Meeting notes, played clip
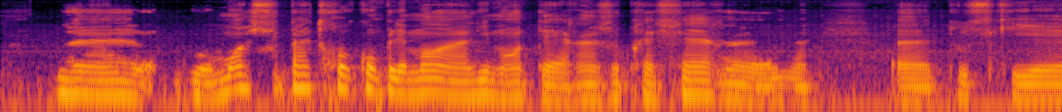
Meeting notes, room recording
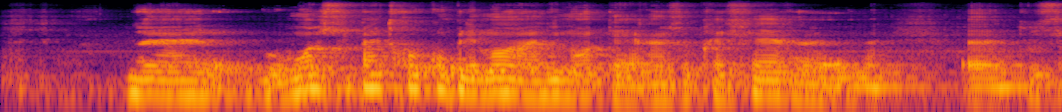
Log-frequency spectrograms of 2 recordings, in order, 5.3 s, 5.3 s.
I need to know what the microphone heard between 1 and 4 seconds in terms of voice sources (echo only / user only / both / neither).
echo only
